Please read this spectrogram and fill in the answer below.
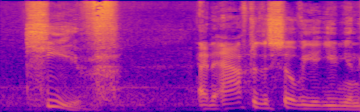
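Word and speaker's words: Kyiv: you pronounce that well the russian pronunciation just fyi is kiev but ukrainians tend to say kiev and after the soviet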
